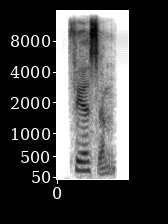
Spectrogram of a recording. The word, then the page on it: fearsome: Indian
